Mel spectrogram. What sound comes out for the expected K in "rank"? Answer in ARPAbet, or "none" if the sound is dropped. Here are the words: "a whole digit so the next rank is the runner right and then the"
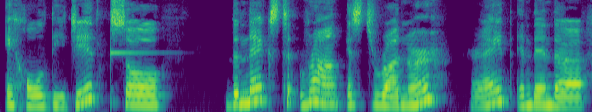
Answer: none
